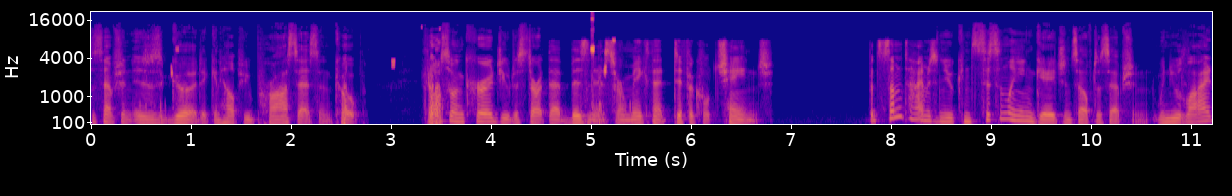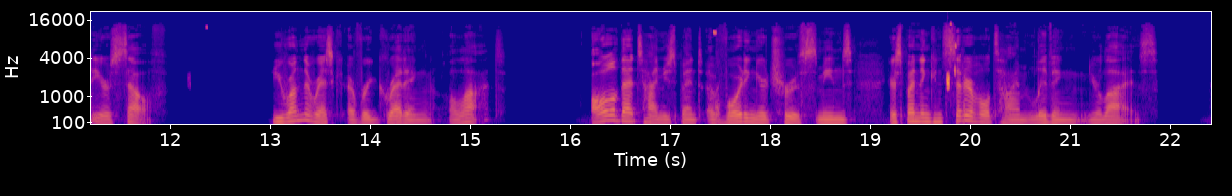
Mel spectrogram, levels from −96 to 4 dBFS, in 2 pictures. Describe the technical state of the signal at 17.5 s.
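At 17.5 s the signal is inside a burst of DAB burbling running from 17.38 to 17.59 s, between "that time you spent" and "your truths means you're". Bit errors slipping past error correction, at a rate around 0.2 percent, corrupt samples and scale factors, which fits roughly a dozen damaged frames. Individual sub-bands jump in level frame by frame, giving a bubbling, squelchy chirp. A spectrogram shows blocky horizontal patches flaring on and off at frame intervals, and the waveform shows abrupt, uneven envelope spikes.

Underneath, the whole recording carries audible MP2 compression, likely from MPEG Layer II coding at a rate that fits about 80 kbps. Too few bits leave upper sub-bands switched off or flickering, and the remaining bands are coarsely quantised, so the sound is dull with a gurgling, granular edge. On a spectrogram the top end is cut off in a ragged way, with gaps opening and closing in the high bands.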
